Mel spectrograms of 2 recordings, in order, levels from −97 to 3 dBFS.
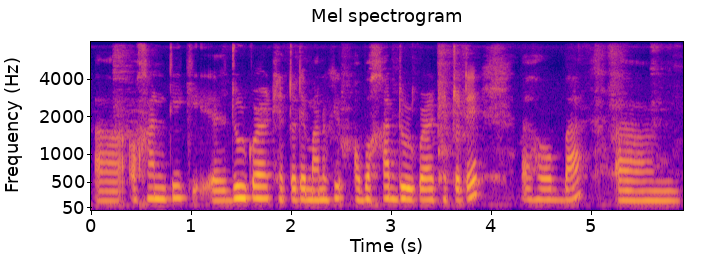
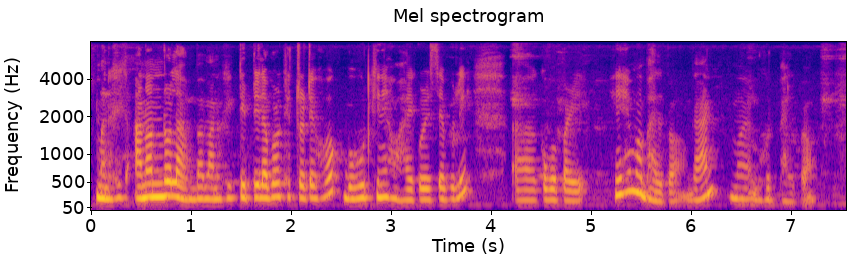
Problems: constant background noise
